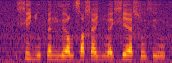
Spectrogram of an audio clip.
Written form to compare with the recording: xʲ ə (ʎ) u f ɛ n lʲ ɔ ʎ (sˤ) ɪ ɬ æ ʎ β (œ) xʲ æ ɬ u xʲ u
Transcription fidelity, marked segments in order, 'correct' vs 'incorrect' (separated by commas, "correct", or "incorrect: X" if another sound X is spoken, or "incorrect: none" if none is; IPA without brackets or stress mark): correct, correct, incorrect: ɛ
